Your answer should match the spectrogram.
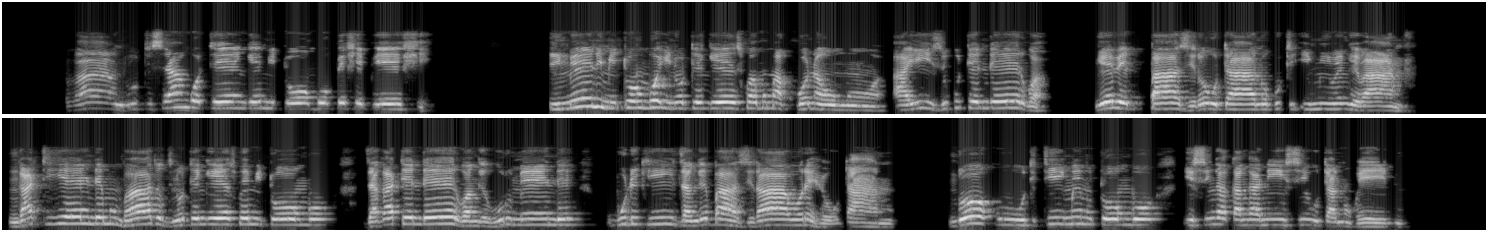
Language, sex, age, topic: Ndau, male, 36-49, health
